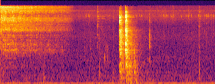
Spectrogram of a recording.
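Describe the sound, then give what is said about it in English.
A front door is knocked on, then unlatched and opened: one brief, faint mechanical clack and rattle midway, set against a low steady hum and soft background hiss, with no voices. “You knock on the front door and Crystal comes to the door a few seconds later.”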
